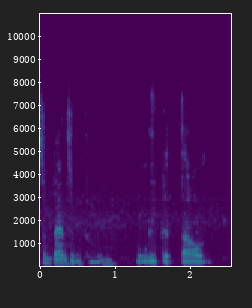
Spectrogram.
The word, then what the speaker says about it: mulligatawny: Mulligatawny. Normally, if you're an English speaker, you would pronounce it mulligatawny soup. Tawny. Well, it's an anglicized version of the Tamil word for pepper water or pepper broth.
